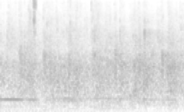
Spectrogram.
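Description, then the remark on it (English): An audience claps at a church service for a member's birthday, a steady, dense, sustained wash of applause with no pauses, rising and falling slightly over about two seconds. “It's we'll give him a round of applause.”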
